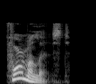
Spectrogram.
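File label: "formalist", English, British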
